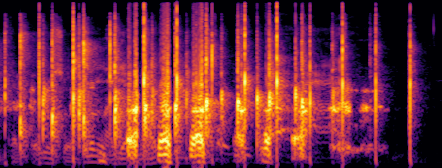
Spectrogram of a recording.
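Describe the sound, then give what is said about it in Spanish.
An audience applauds with a steady patter of sharp claps for about three seconds, mixed with voices and cheering, before the clapping tapers off to a few last claps. “Aplauso para”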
